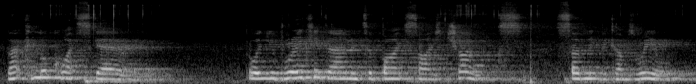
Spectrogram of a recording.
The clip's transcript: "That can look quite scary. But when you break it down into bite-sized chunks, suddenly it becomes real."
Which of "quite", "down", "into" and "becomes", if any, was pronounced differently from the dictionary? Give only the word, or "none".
none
